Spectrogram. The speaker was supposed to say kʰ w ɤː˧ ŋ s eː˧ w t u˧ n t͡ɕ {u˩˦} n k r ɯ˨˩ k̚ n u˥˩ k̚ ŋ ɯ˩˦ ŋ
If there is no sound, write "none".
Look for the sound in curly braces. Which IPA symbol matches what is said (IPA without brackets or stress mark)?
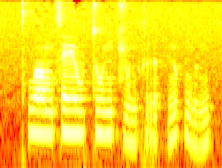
u˩˦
